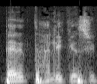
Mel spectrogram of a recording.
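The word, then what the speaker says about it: terephthalic acid: तो टेरिलीन में T term से याद रखना, टेरेप्थेलिक एसिड, ये हम अपनी भाषा में बता रहे हैं, यहाँ पे ये साइलेंट होता है। तो टेरिथैलिक एसिड इसे प्रोनाउंसिएशन कहते हैं, टेरिथैलिक एसिड।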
